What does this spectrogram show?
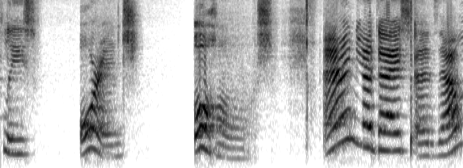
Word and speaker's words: orange: And orange in French we pronounce it as orange. So like the AN in French we pronounce it as on instead of an, like in English. So it becomes orange.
